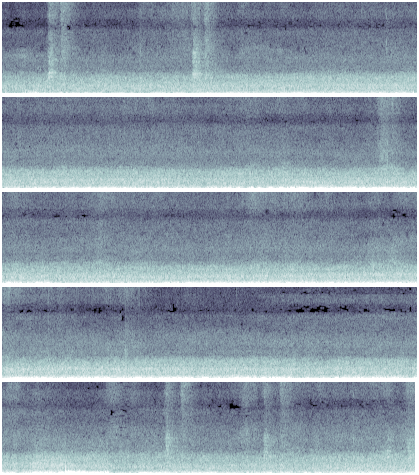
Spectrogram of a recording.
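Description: Wind buffeting the microphone outdoors, a steady, fluttering low rumble, with one louder gust about seventeen seconds in.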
